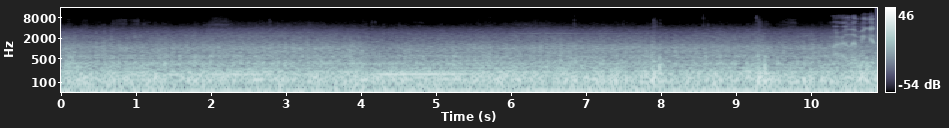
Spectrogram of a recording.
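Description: Chevrolet Camaro ZL1 cruising steadily at highway speed, heard from inside the cabin: a steady low drone of its supercharged 6.2-litre V8 mixed with tyre and road noise, swelling slightly about four seconds in.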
